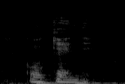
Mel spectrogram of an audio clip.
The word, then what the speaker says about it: kokende: Quand on écrit comme le grec comme ça veut dire que c'est ouvert, c'est e, kokende.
